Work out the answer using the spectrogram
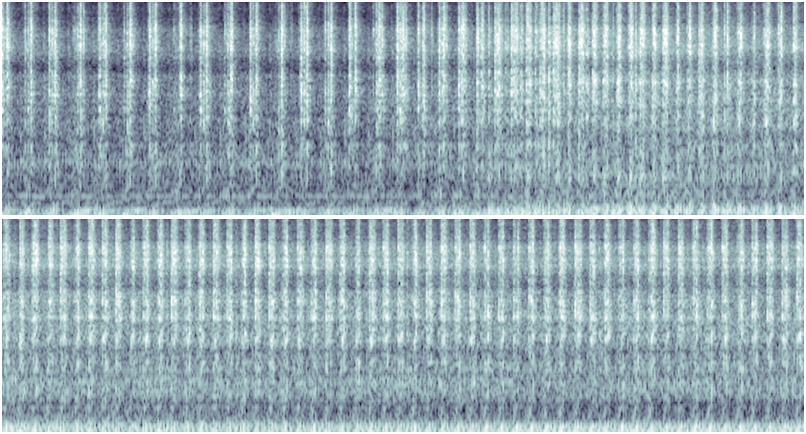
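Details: KAMAZ diesel engine's first start after a major overhaul: a few seconds of cranking, then it catches and settles into a steady, even idle with a strong low beat; normal.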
